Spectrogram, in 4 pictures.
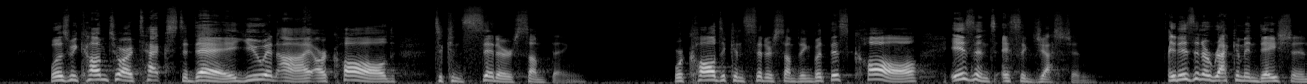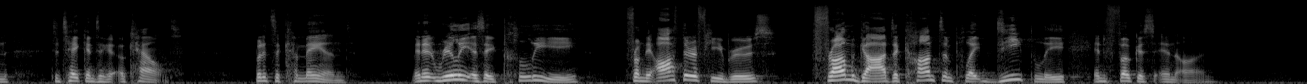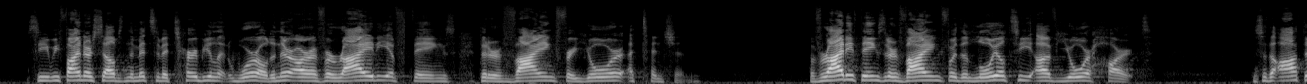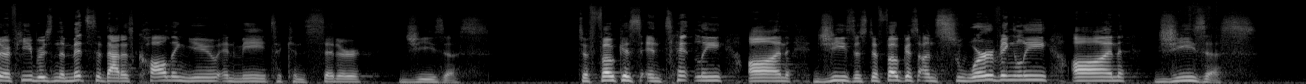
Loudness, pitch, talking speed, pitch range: -24 LUFS, 155 Hz, 145 wpm, 115-180 Hz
